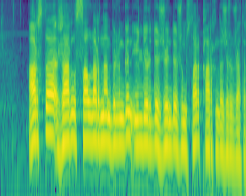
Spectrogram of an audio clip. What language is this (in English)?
Kazakh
